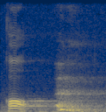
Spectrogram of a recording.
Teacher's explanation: Qaf dari pangkal lidah. Jadi ujung lidah yang bagian dalam.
